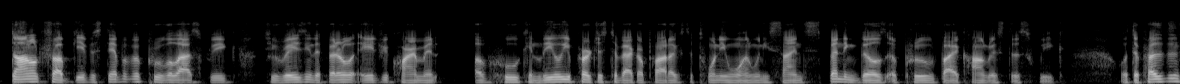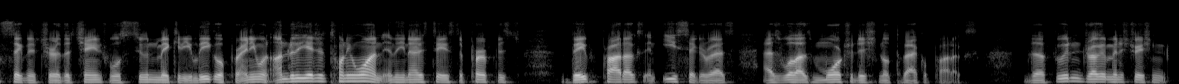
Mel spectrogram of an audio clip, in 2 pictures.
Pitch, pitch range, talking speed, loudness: 105 Hz, 95-115 Hz, 190 wpm, -25 LUFS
